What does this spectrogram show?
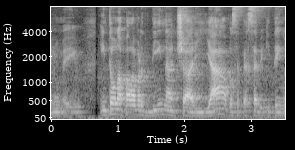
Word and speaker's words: Dinacharya: Então, mesmo que a palavra seja Dinacharya, a gente não pronuncia Dinacharya, a gente pronuncia Dinacharya, porque ela é A e aí ela cai para A.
